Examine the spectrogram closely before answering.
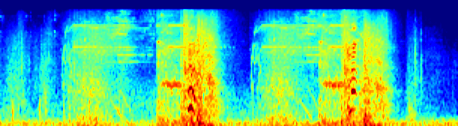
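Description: A magical blast whooshes and crackles loudly.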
